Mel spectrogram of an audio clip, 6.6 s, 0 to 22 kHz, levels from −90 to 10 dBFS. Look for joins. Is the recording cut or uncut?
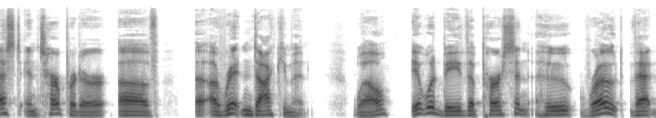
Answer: uncut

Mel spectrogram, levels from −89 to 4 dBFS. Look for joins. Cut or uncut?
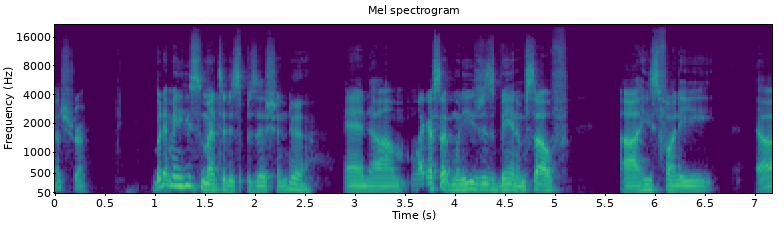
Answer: uncut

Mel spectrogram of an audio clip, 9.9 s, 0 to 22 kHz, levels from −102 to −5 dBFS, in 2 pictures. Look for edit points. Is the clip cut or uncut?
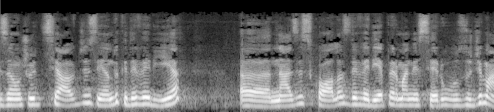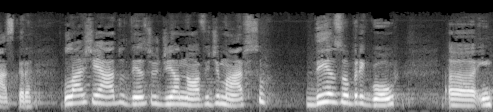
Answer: uncut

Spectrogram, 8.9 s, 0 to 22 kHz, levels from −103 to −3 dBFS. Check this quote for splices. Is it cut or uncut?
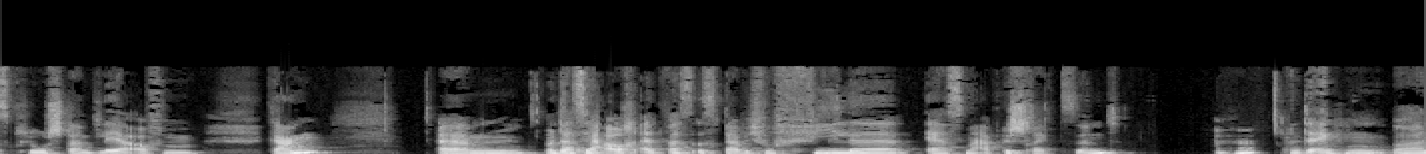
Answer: uncut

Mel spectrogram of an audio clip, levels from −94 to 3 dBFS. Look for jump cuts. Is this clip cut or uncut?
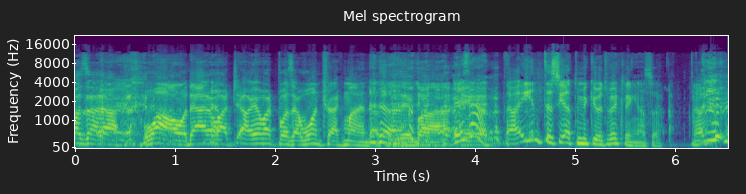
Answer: uncut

